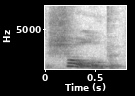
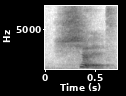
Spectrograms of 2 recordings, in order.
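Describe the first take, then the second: First: The L sound is pronounced in the word. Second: The L sound is left silent in the word. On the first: The speaker calls it wrong. "not should" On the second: The speaker calls it right. "This letter is usually silent after the vowels"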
